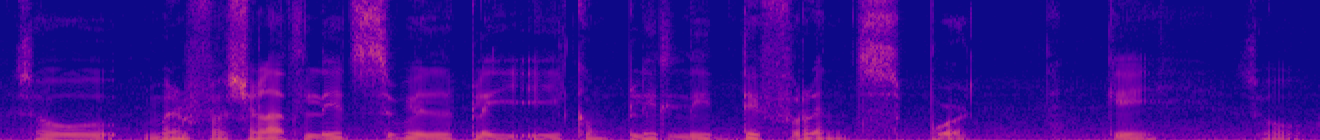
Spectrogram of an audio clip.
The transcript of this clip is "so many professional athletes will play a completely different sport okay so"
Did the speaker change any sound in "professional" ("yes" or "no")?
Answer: yes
